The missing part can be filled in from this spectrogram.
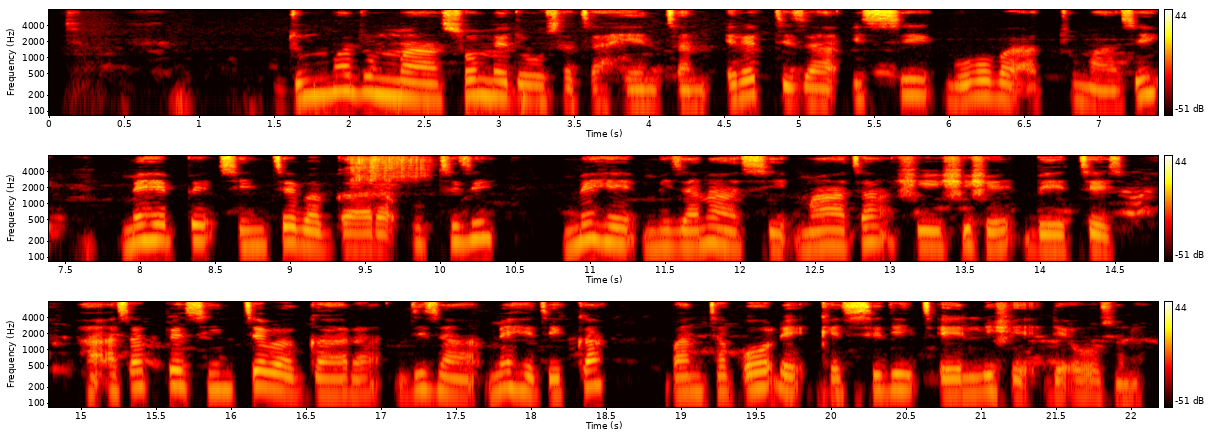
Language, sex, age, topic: Gamo, male, 25-35, agriculture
